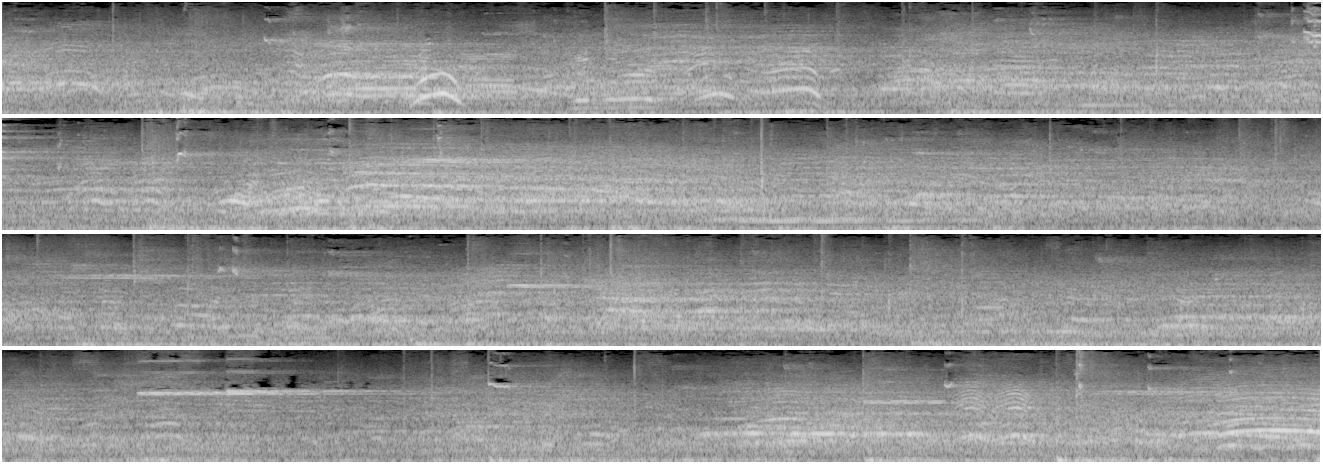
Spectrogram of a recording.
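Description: Players shout and call out in a large echoing gym.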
